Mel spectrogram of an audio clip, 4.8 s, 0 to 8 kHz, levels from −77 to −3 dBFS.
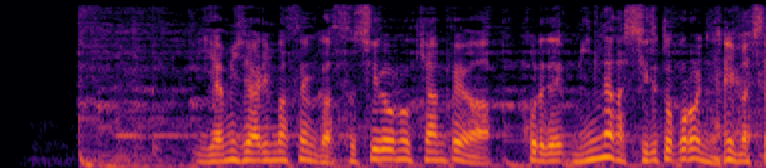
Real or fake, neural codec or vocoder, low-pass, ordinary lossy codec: fake; codec, 16 kHz, 16 kbps, FreqCodec, smaller model; 7.2 kHz; none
